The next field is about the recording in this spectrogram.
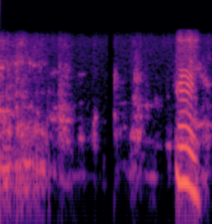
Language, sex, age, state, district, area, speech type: Tamil, female, 45-60, Tamil Nadu, Nilgiris, rural, conversation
